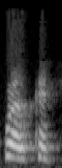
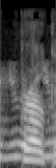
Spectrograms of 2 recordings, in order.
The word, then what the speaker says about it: Brocas: Go to the little search box, and you can just put in Joanne, J-O-A-N-N-E. Last name is Brocas. Yes. Am I pronouncing that right? – Yeah, it's Brocas. Yeah, Brocas. You are.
